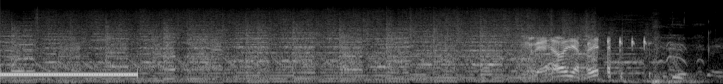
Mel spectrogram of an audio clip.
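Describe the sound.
A steady telephone ringing tone hums loudly for over a second as a call is placed, then stops; muffled voices and room noise follow, with a quick run of short electronic beeps near the end.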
